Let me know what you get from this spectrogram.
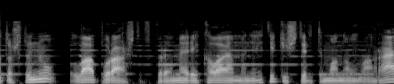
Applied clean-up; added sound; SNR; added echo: neural mask model RNNoise.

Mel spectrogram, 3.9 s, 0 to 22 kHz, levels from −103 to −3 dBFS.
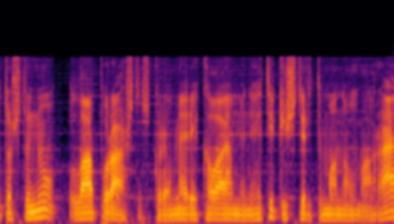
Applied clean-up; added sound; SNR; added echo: neural separator model SepFormer DNS4.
